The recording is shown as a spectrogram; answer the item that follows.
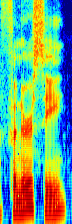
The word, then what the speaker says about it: Fnirsi: And uh if you don't know who Feners is, uh Feners, it's spelled like that.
